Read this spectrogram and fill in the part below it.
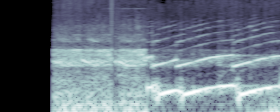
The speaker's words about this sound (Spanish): Con las sirenas encendidas, así llegó el subcomisionado de la policía a Times Square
